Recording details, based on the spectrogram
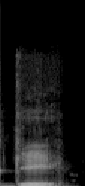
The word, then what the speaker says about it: Guy: In French Canada, it's Guy. – Guy Lafleur. – Like Guy Lafleur. – Is Guy like Guy? – Yes, it's spelled that way. G-U-Y.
